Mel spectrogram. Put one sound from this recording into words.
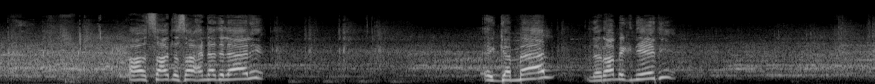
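A crowd murmurs and cheers in a large echoing hall.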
